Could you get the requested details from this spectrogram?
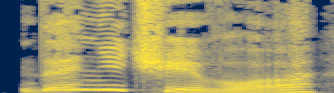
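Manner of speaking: high, slow crone voice; old woman's brush-off. A narrator's reading. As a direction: brush it off airily, pitched well up. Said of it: "ответила она".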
